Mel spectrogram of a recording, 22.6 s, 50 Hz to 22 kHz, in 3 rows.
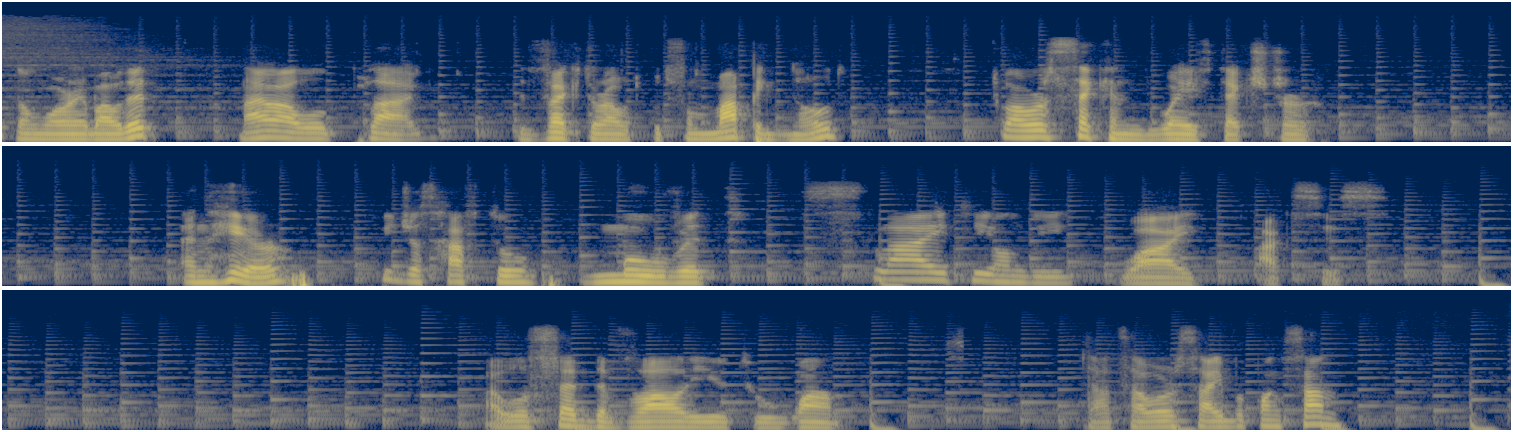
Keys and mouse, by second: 0.8 middle click, 1.9 middle click, 2.9 middle click, 4.7-8.0 drag, 9.2 middle click, 12.0-18.9 drag, 19.7-21.5 middle drag.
